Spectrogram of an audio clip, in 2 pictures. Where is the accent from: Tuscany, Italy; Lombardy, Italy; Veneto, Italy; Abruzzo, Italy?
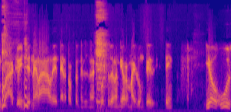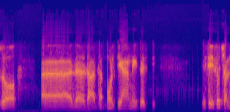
Lombardy, Italy; Milan; io sono expottendista, da milanese, per quanto fuori sede ormai.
